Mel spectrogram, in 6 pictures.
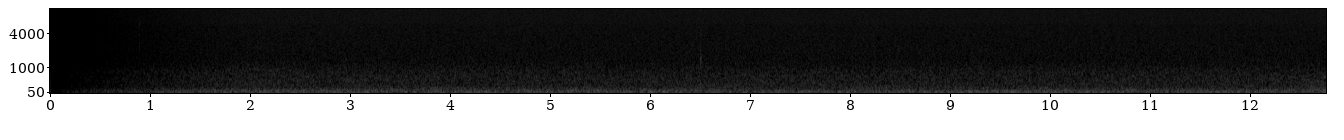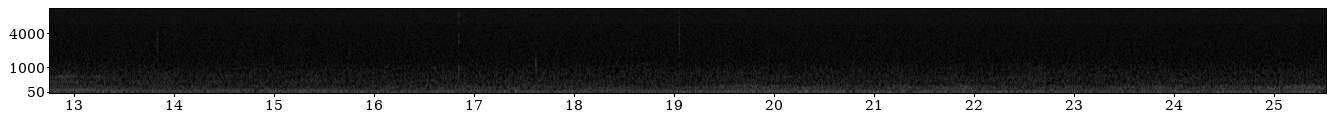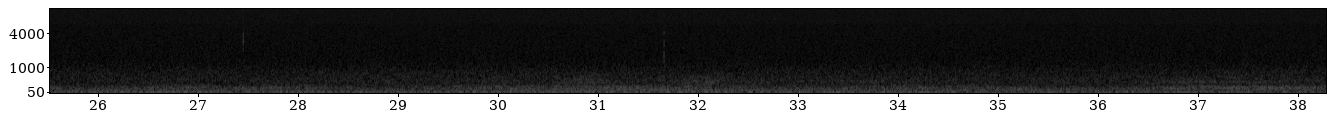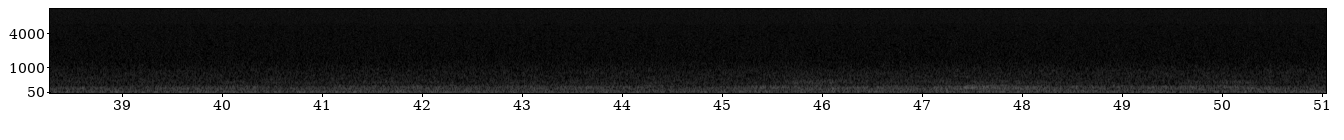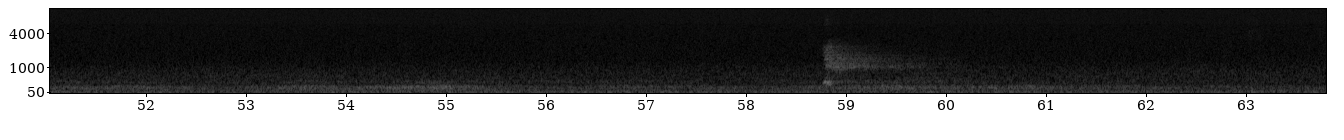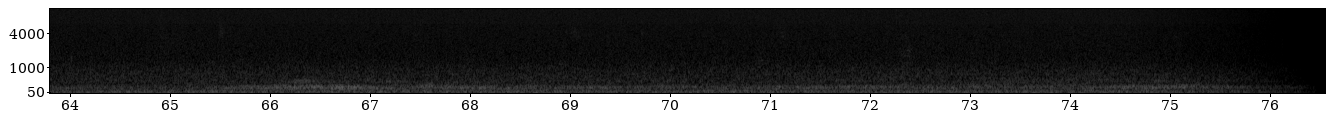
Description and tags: silent forest
A recording in a forest in the Netherlands, this is a sample of "the
silentness in the forest in the year 2006". You can hear some
background noise like a highway,a plane flying by and a dog barking.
